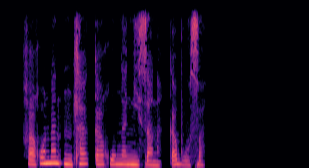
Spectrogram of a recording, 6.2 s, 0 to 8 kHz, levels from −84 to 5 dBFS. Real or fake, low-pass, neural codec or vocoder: real; 7.2 kHz; none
